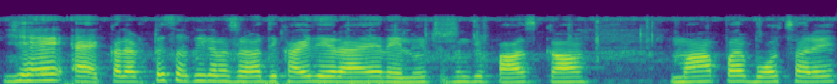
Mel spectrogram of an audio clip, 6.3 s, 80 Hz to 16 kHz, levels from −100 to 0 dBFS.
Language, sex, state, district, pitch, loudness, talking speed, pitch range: Hindi, male, Rajasthan, Jaipur, 210 Hz, -15 LUFS, 160 wpm, 205-220 Hz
